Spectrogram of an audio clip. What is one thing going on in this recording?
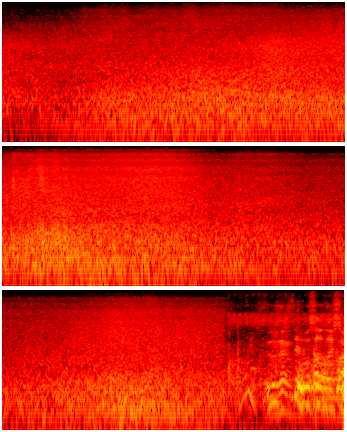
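Waves wash softly onto a beach.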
